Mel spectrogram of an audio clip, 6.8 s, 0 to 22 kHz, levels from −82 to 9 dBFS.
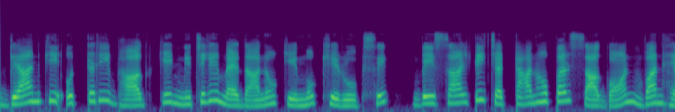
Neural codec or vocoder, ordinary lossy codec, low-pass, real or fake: codec, 16 kHz, 1 kbps, FunCodec, trained on Chinese and English, 50 frames a second; none; 7.2 kHz; fake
